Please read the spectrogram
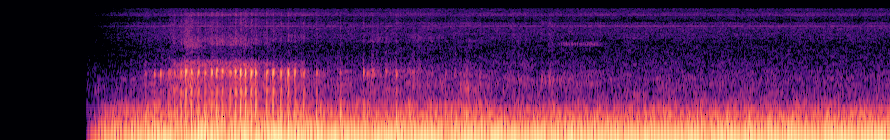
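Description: Faint, steady low hum of room tone, with no distinct event. It starts about half a second in, after a moment of silence.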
